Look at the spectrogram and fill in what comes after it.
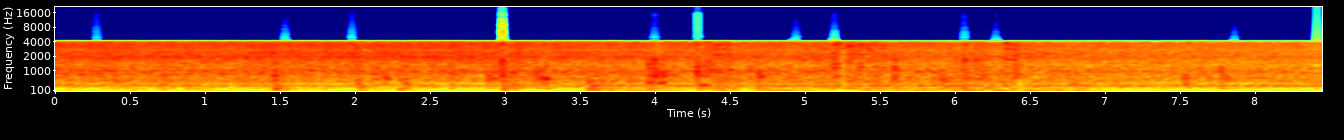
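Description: Minced ginger sizzling in hot oil in a wok, bubbling with sugar and rice cooking wine just added. A spoon stirs it, clicking and scraping on the pan a few times.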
